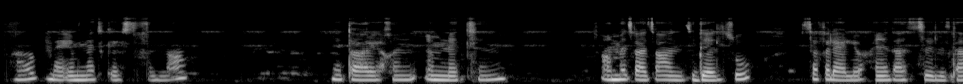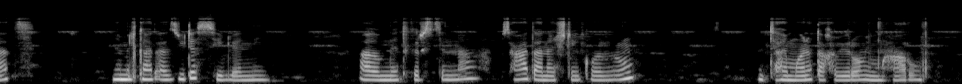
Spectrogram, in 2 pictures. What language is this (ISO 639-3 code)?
tir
